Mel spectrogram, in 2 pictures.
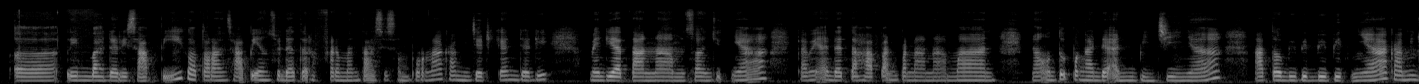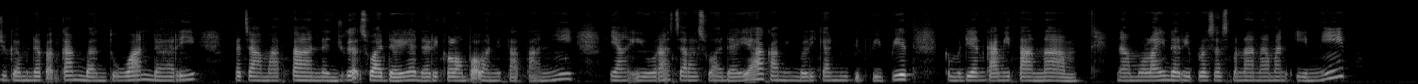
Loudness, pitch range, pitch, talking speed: -35 LUFS, 180-195 Hz, 185 Hz, 115 wpm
